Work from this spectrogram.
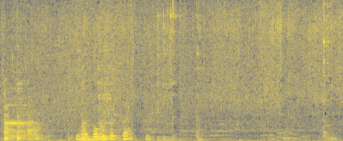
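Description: Garlic sizzling and frying in a pan while being stirred, a continuous hiss broken by scraping stir strokes, close up, with a voice speaking briefly over it.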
